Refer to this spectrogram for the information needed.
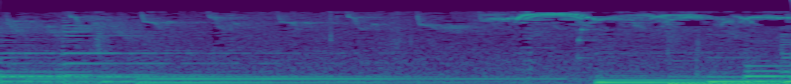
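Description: Thin, shrill screaming calls of common swifts flicker high above, several brief cries scattered throughout, fairly faint beneath a loud, steady layer of low sustained musical tones.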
